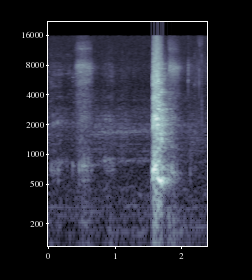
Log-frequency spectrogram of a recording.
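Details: Hammy the bulldog, indoors with his ball stuck under a table that he cannot reach, gives one short, sharp bark near the end, after faint sounds and a woman's voice earlier.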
